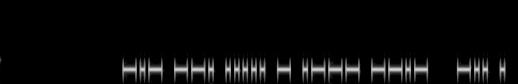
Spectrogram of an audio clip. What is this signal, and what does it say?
Morse code, heard as a keyed tone, about 27 wpm, 700 Hz. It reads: KG5TJQ DE
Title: USA Callsign DE Callsign - 6 Characters - 28wpm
